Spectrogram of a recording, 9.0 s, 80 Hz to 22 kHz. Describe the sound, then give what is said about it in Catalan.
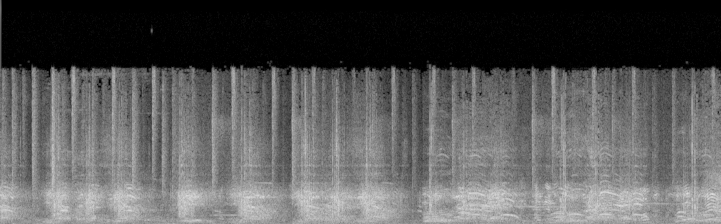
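A large crowd of more than 600 Lloret de Mar residents shouts and chants together in loud, rhythmic waves at a Wednesday evening rally in the Plaça de la Vila supporting the institutions of Catalonia. Bursts of massed voices rise and fall every second or so, with scattered yells between, continuous throughout. “Aquests han estat els crits que s'han acostat a escoltar, volem dir, aquest dimecres al vespre a la plaça de la Vila.”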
